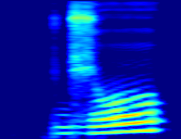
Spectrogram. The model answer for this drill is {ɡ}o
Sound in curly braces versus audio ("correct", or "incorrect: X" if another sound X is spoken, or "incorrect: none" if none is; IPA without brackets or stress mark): incorrect: d͡ʒ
